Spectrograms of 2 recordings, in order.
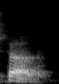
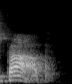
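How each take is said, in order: First: British "stop", shorter vowel, lower pitch; British accent. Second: American "stop" with an open "ah" vowel; American accent. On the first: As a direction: say "stop" low, British-style. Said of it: "Okay, British". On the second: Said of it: "in, uh, American English". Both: Shown as a demonstration.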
